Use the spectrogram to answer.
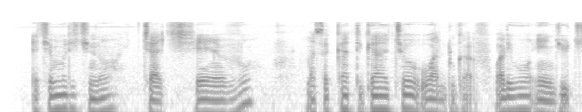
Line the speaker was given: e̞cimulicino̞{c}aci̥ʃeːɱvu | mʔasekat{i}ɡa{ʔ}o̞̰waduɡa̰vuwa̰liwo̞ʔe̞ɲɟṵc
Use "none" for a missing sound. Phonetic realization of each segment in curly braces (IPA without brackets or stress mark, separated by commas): c, i, c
